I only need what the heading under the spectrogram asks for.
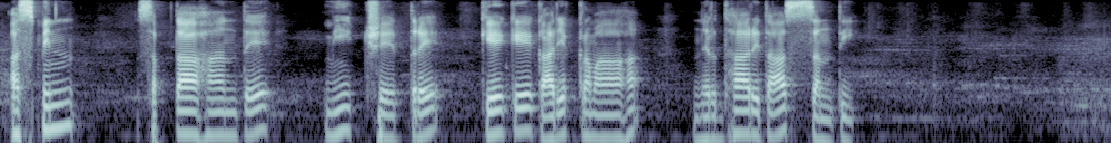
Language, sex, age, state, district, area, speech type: Sanskrit, male, 18-30, Karnataka, Chikkamagaluru, urban, read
